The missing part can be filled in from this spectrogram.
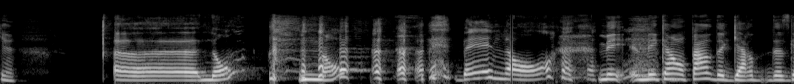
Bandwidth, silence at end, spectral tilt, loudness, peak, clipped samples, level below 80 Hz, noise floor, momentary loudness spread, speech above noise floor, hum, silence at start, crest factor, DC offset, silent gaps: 11 kHz; 0 s; -5 dB/octave; -18 LUFS; -2 dBFS; under 0.1%; -58 dBFS; -70 dBFS; 9 LU; 52 dB; none; 0 s; 18 dB; under 0.1%; none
